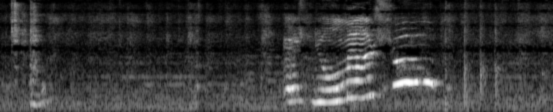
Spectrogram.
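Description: A young child singing a short wordless tune in high, sliding notes, from about four seconds in until nearly seven seconds, followed by a few light clicks.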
